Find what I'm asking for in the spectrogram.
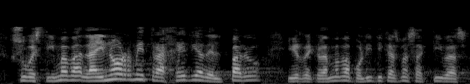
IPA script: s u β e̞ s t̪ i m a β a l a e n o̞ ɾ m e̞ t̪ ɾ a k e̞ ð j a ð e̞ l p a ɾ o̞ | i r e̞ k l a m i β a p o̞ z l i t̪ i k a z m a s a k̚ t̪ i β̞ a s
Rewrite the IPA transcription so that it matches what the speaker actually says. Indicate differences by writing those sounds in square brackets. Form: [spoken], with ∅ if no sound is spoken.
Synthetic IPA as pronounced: s u β e̞ s t̪ i m a β a l a e n o̞ ɾ m e̞ t̪ ɾ a [x] e̞ ð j a ð e̞ l p a ɾ o̞ | i r e̞ k l a m [a] β a p o̞ [∅] l i t̪ i k a z m a s a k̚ t̪ i β̞ a s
